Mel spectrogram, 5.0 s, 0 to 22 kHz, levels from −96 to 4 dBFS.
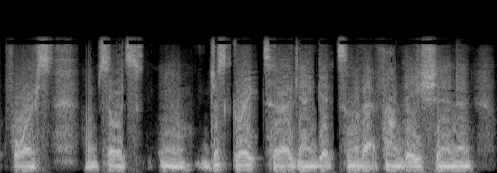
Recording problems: distortion; heavy; 6 dB below the speech
garbled, watery; badly; nothing above 7.5 kHz

